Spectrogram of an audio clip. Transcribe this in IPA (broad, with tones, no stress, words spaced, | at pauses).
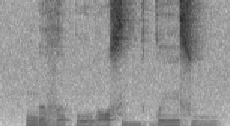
ŋə˦və˨˦ pũ˨ lɔ˧siː˧ ɡʷeː˦su˧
